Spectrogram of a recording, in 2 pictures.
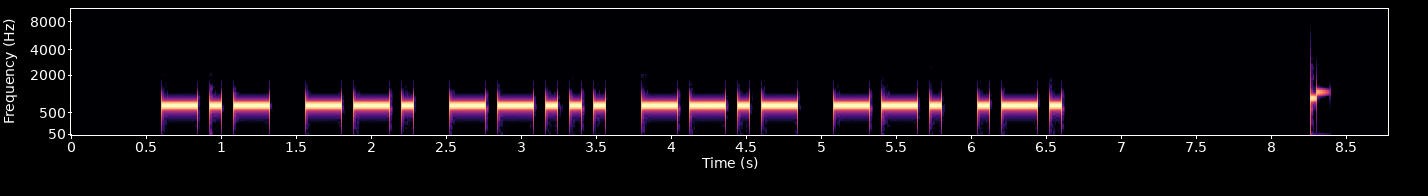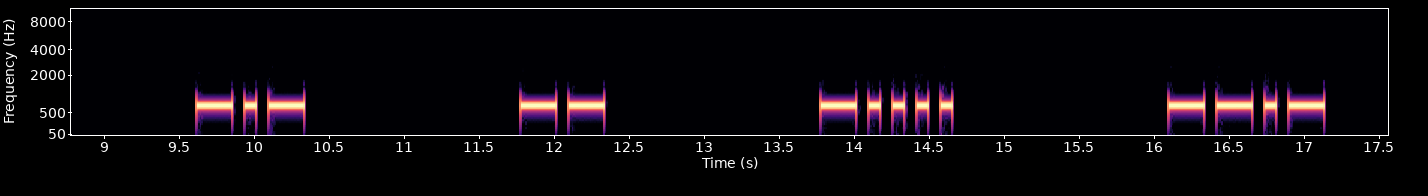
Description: Morse code, heard as a keyed tone, about 15 wpm, spaced as for 9 wpm, 700 Hz. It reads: KG7QGR KM6Q
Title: USA Call Signs - 6 Characters - 6x Character Spacing - 15wpm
